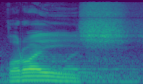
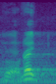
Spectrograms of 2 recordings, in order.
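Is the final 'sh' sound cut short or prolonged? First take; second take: prolonged; cut short. First: The final sh sound flows on. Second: The final sh sound is cut short. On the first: The speaker calls it right. "Dia harus berjalan" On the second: The speaker calls it wrong. "Enggak boleh"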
